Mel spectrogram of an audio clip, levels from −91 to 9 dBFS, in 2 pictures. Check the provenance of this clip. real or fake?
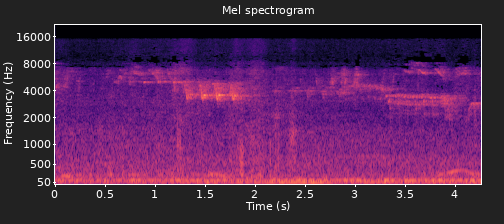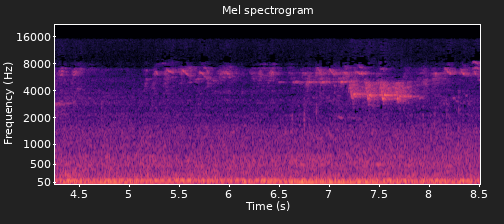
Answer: real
